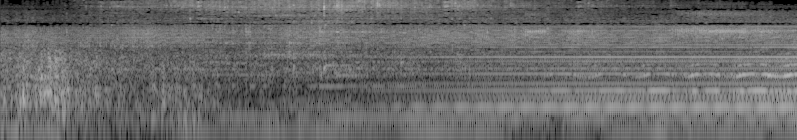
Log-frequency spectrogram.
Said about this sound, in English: Clap of thunder. Yeah, right, exactly. Then lightning.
